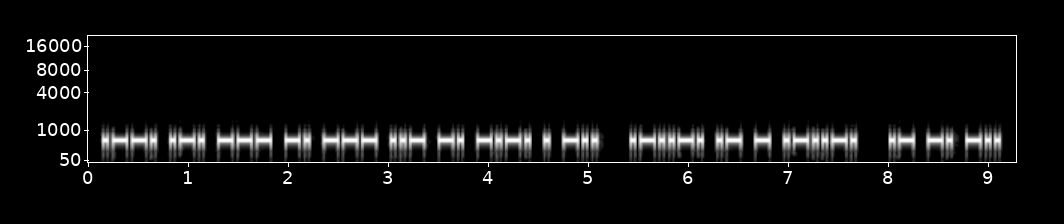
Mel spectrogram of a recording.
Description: Morse code, heard as a keyed tone, about 25 wpm, 600 Hz. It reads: PRONOUNCED "AT" AND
